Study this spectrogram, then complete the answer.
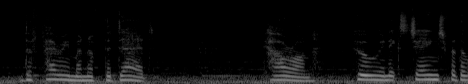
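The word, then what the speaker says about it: Charon: coin it's just as you described it your pronunciation is a little off the name you heard wasn't karen it was c-h-a-r-o-n as in caron the ferryman of the dead karon who in exchange for the right coin helps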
